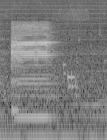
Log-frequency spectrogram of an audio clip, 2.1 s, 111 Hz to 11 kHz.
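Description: A single harsh electronic buzzer in the video game Portal 2 sounds for just under a second, loud and steady, followed by a faint short beep amid quiet background hum.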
